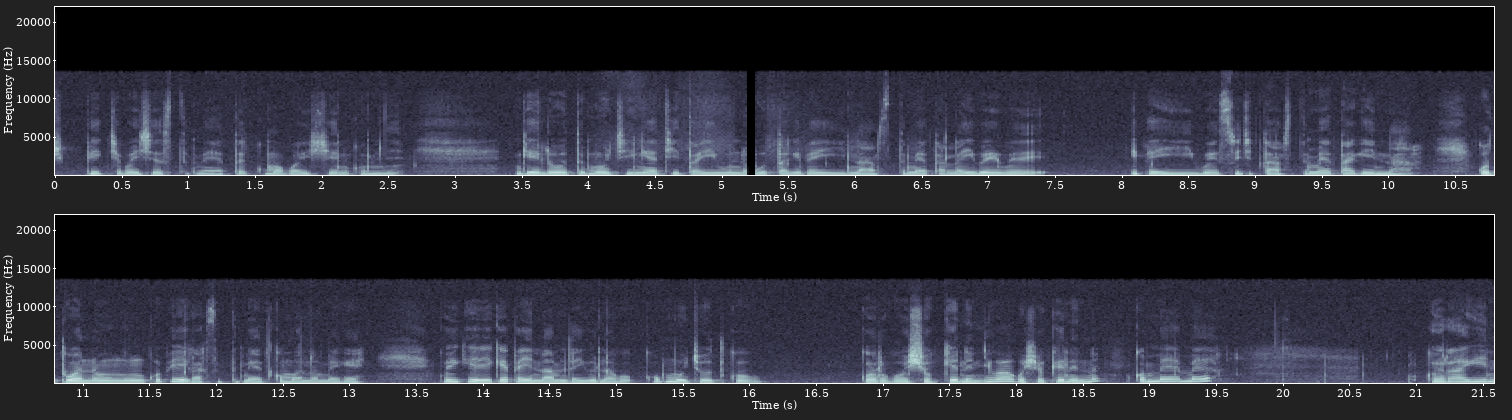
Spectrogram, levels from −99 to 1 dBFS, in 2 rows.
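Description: From 5.19 to 5.26 s, a digital broadcast dropout mutes the speech: a clean 72 ms silent hole, fitting three failed frames, not concealment's smeared warble.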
